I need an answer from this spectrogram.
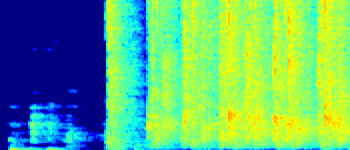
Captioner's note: applause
